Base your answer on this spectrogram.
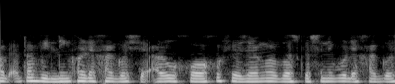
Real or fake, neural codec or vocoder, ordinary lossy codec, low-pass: real; none; AAC, 16 kbps; 7.2 kHz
